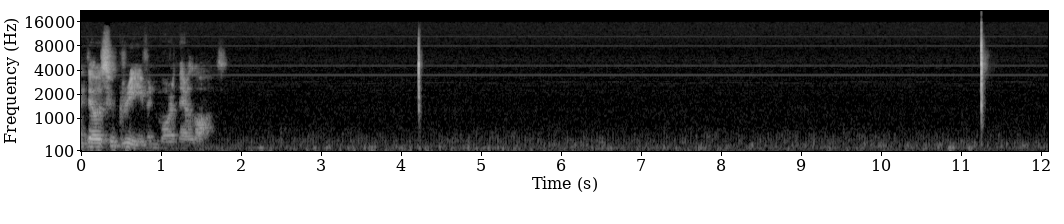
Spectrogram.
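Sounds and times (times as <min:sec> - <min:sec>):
thin high whine: 0:00.0 - 0:12.0.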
